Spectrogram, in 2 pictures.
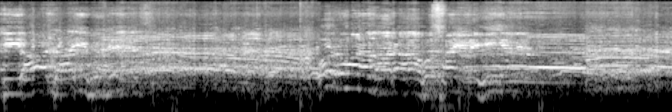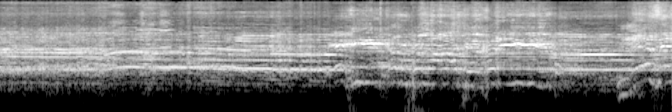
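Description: A man chants a lament loudly in an echoing hall.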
